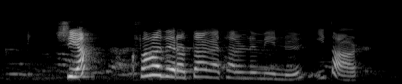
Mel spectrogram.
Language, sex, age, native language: Icelandic, male, 11, Icelandic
